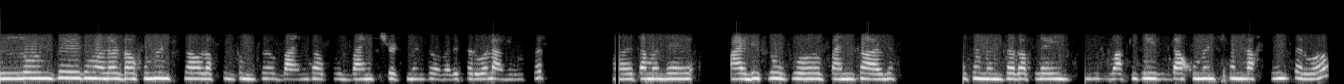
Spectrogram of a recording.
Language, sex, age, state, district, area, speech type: Marathi, female, 18-30, Maharashtra, Washim, urban, conversation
